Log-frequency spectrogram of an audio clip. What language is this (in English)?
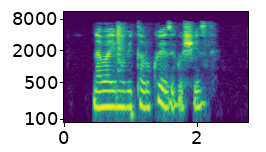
Kinyarwanda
